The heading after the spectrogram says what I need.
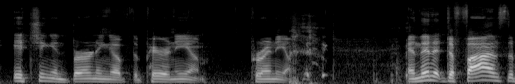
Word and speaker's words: perineum: Dude, and it's funny that it's got a medical name, the perineum. Perineum. Yeah. You pronounced it right.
